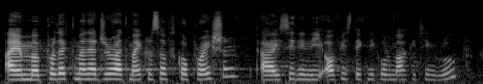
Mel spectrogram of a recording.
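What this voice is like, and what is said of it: Slight French accent. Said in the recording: “You might have noticed my slight accent. ... This is a French European accent”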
